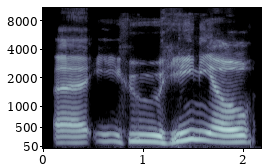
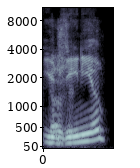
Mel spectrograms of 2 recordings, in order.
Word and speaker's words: Eugenio: Moislin says Eduardo Rodriguez, Eugenio Suarez. Yeah. It's not Eugenio. It's just Eugenio.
